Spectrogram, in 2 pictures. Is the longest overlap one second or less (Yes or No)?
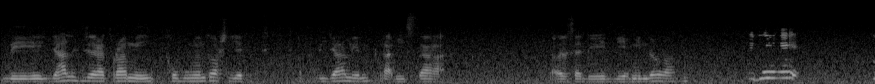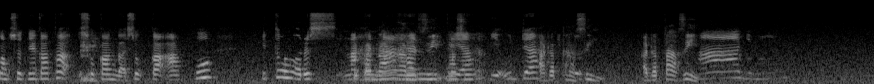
No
